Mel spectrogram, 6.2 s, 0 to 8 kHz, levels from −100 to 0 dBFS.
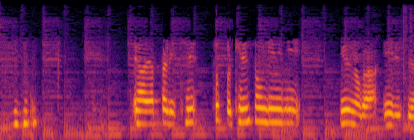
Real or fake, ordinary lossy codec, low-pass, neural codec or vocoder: real; none; 7.2 kHz; none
